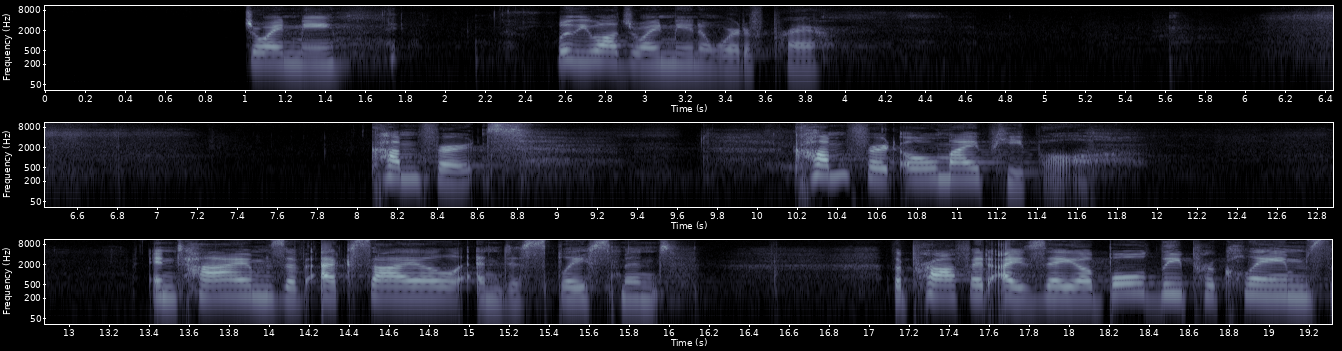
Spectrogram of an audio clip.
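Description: A woman speaks calmly and slowly into a microphone, in a softly echoing hall.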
